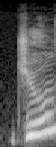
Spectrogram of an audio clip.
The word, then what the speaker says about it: June: June starts with a J sound, then the oo as in food, and it's a long vowel, so make sure you round your lips. Jew, and then close it with an N.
